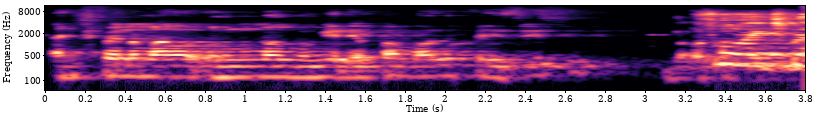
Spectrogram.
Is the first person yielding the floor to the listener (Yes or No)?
Yes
